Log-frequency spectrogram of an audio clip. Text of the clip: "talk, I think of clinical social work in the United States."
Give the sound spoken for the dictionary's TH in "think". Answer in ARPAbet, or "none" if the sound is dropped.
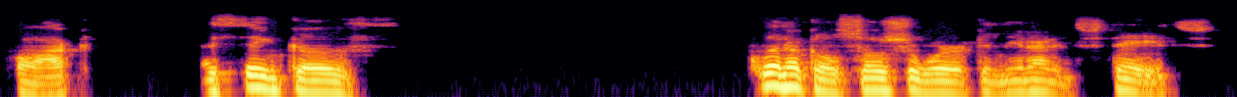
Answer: TH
